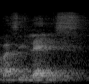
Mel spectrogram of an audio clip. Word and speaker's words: basileis: E-I-S, ça se prononce es. Ça va, pas basileis, comme on pourrait le dire en Belgique. Ça va? Donc, basileis, comme s'il s'agissait de deux E, les uns derrière les autres, avec l'accent aigu, si vous voulez.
